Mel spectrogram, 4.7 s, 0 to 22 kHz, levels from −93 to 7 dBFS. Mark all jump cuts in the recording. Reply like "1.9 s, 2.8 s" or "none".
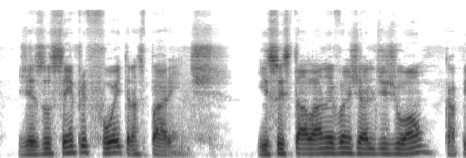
2.5 s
